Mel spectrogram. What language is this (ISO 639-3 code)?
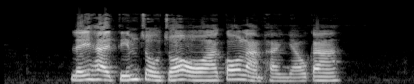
yue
